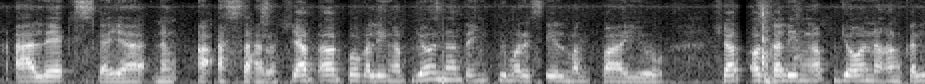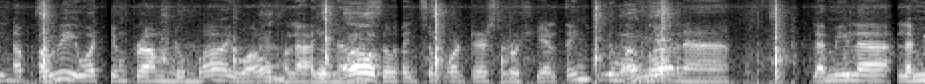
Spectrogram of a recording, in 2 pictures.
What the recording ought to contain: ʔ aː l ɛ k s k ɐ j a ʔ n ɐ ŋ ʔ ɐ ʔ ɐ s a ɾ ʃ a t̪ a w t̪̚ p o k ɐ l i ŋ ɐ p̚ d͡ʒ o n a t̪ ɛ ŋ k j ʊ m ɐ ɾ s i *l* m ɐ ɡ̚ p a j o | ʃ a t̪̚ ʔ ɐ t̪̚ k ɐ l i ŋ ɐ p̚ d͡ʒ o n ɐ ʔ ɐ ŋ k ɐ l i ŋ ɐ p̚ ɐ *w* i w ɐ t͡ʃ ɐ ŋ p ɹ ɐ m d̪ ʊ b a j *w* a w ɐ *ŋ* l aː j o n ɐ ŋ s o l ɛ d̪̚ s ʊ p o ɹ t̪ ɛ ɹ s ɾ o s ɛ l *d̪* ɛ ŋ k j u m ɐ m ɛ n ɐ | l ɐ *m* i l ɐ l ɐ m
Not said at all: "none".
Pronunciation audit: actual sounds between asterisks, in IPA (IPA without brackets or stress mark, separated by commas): l, w, w, ŋ, t̪, m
